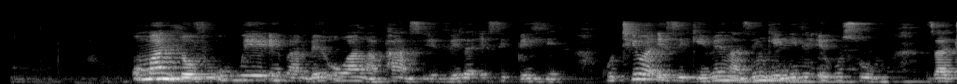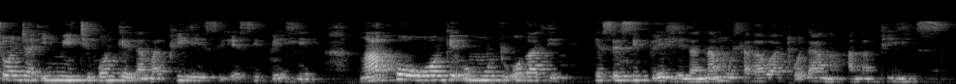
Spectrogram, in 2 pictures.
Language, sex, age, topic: North Ndebele, female, 25-35, health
